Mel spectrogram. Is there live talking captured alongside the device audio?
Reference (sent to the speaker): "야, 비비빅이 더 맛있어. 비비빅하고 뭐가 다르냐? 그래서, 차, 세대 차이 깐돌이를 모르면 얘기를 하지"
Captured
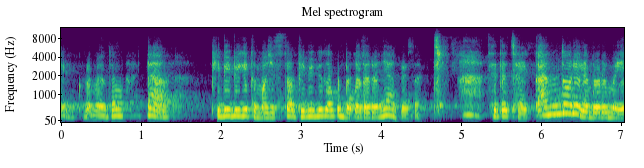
No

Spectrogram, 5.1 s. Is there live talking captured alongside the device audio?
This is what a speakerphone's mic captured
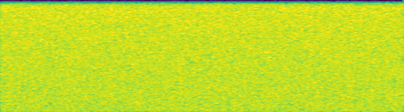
No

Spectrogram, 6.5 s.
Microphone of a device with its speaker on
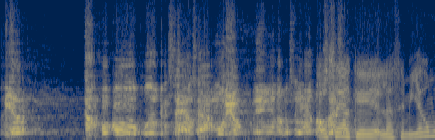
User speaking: Yes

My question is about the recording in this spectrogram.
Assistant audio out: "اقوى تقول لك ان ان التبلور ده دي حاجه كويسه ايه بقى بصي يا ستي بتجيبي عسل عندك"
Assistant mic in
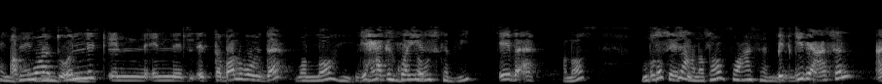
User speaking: Yes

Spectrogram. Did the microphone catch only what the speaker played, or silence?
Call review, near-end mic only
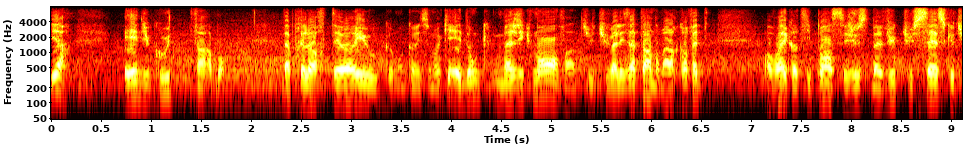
Yes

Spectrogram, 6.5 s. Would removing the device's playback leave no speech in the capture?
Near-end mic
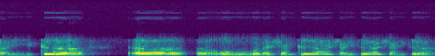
No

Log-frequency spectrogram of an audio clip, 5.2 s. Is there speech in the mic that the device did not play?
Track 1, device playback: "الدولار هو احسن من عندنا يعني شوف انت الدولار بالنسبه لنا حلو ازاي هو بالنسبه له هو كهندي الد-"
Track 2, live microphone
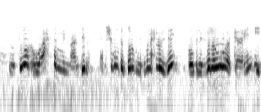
No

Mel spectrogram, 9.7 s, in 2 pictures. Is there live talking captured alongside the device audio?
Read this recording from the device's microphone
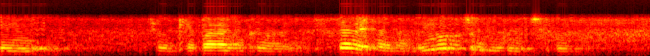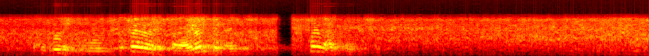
No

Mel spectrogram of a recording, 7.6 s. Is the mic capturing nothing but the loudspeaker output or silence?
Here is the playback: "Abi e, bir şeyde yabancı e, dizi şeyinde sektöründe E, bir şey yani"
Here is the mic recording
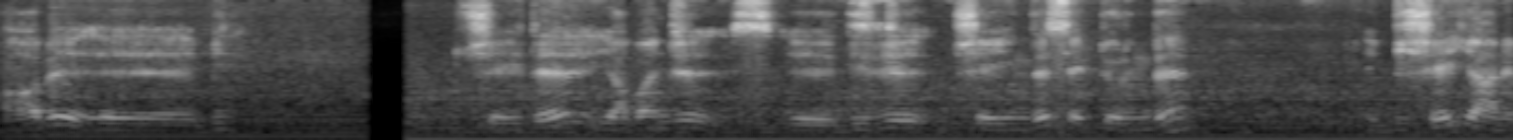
Yes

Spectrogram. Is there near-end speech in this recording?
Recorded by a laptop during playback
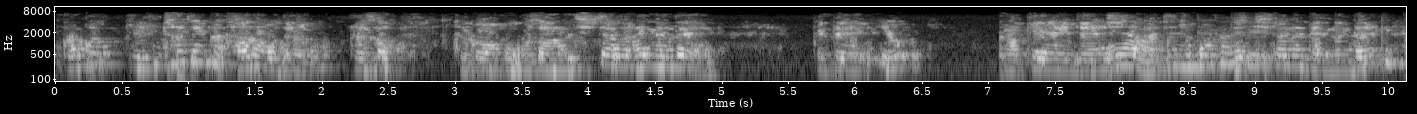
Yes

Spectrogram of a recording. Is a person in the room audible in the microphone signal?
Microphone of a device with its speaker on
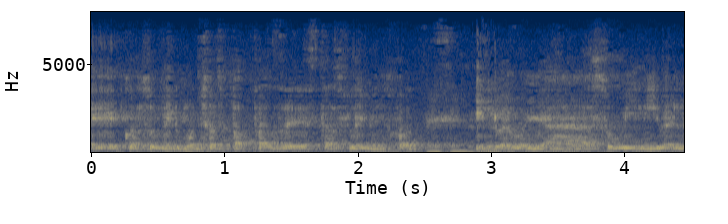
Yes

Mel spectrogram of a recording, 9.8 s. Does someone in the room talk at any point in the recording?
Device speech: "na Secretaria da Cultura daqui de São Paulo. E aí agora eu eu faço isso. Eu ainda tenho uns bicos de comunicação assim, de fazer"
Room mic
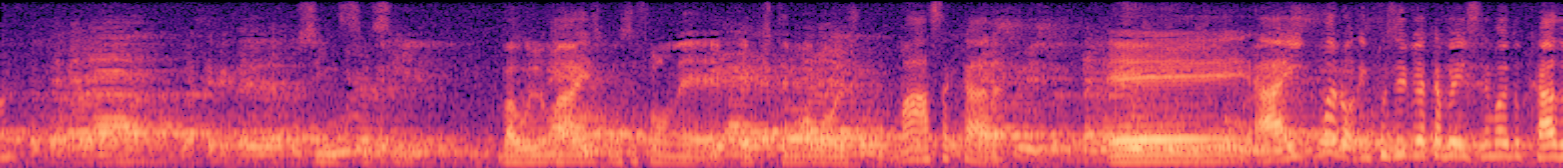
Yes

